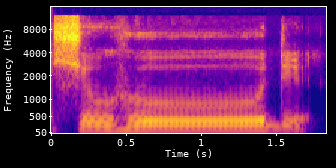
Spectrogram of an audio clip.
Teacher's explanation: Nah, Kemudian ini mat arid li sukun dan dalnya qalqalahnya jangan berlebihan menjadi syuhud. Nah, tidak perlu ada tambahan hamzah di belakang dal. Jadi cukup disentuhkan ke makhrajnya huruf dal kemudian dilepaskan syuhud.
